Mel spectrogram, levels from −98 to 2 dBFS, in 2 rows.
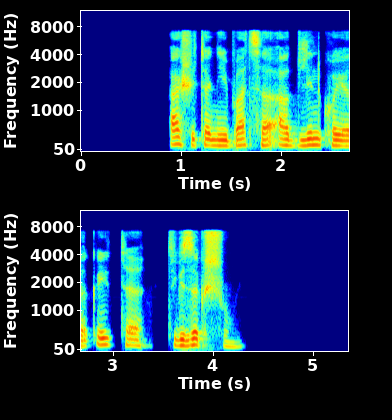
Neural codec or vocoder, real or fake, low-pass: codec, 16 kHz, 2 kbps, X-Codec, HuBERT features, trained on LibriSpeech; fake; 7.2 kHz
